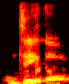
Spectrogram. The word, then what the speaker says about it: Dzido: Is it Dzido or Dzido? Dzido, but yeah, Dzido. It's yeah. You're very, very close to it. The correct pronunciation.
